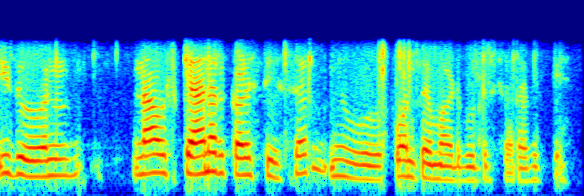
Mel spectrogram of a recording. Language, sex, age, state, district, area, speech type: Kannada, female, 30-45, Karnataka, Vijayanagara, rural, conversation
